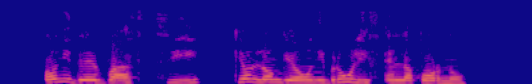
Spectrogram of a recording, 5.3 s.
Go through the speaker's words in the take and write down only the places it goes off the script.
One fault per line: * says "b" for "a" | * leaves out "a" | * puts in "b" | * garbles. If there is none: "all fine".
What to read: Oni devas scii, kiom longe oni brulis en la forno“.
all fine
